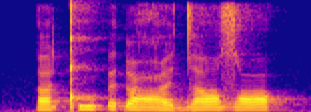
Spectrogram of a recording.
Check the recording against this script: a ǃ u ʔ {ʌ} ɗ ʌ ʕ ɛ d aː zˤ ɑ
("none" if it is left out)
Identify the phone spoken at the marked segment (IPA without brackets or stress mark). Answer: ə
